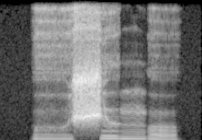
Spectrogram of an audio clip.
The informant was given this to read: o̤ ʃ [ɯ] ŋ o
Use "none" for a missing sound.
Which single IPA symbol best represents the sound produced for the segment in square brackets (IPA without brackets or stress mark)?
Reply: ɯ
